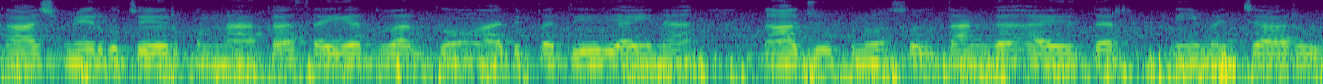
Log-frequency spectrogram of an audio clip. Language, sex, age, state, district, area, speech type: Telugu, female, 30-45, Andhra Pradesh, Konaseema, rural, read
